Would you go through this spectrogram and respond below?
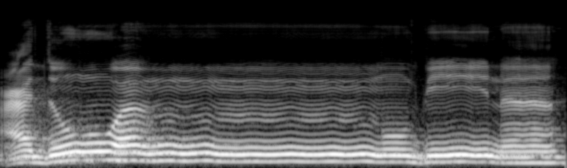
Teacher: Aduwan jadi aduwam ya, aduwan fathatain ya, tandanya dua baris di atas fathatain namanya, ketemu huruf apa? Mim. Nah ini namanya idgham bi gunnah.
